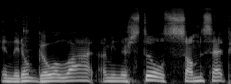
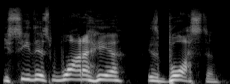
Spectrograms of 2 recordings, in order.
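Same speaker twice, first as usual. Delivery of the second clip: bad Boston accent, loud and high; hammy Boston accent; 5 semitones higher, 5 dB louder than usual. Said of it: "That was a bad Boston accent".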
